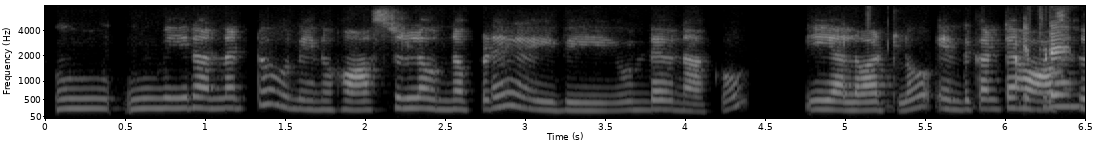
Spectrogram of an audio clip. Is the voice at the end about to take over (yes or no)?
no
